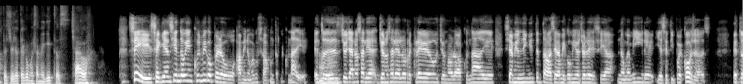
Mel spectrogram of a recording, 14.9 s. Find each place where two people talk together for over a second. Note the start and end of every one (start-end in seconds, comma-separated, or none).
none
